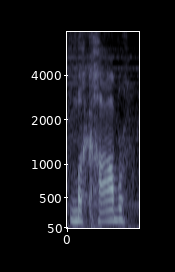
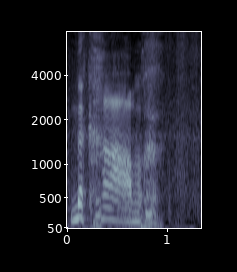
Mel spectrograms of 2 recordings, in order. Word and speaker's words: macabre: When I was little, I said macabre wrong. Said it like how it's spelt. You said macabre or something, I'm assuming. I like when someone does the like really French thing where they go macabre and they don't like say the R-E.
